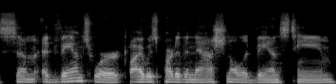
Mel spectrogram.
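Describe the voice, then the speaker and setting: A man's medium-pitched, plain, everyday voice at a moderate pace, over a quiet background. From Oklahoma, Enid. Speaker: communications consultant. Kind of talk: interview.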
